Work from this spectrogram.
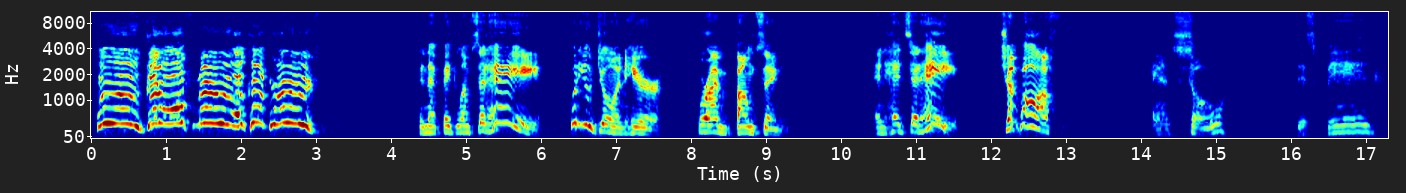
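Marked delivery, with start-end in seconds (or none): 0.1-3.0 panicked shout. Acted. Head squashed by big lump, panicked shout. 5.3-9.2 loud opening yell, dropping into complaint; indignant shout. Acted. Big lump challenging Head, indignant shout. 11.1-12.9 high, loud command; shouted order. Acted. Head ordering the lump off, shouted.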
